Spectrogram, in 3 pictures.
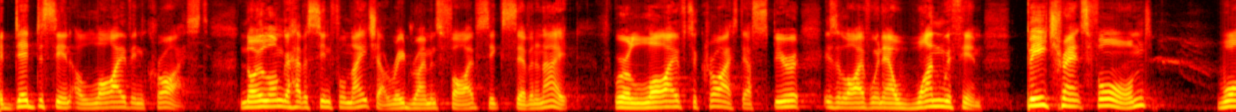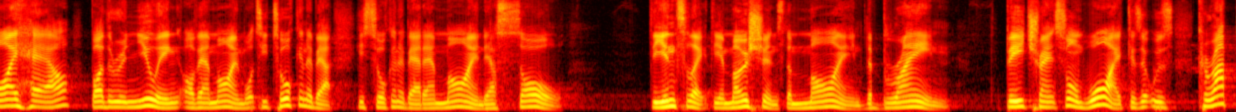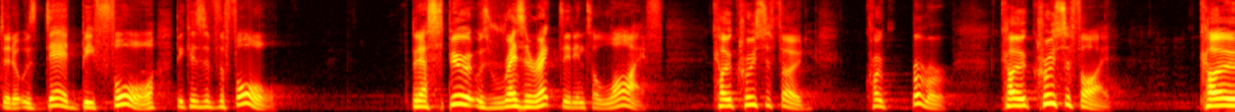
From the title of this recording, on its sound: LIVE at Echo Church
